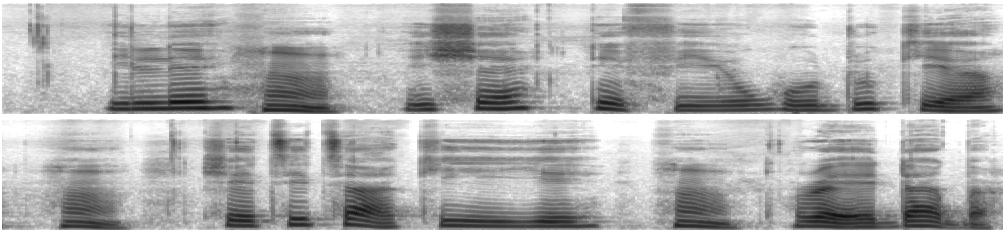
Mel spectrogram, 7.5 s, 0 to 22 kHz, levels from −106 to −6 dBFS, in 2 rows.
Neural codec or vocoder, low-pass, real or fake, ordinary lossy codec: none; none; real; none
